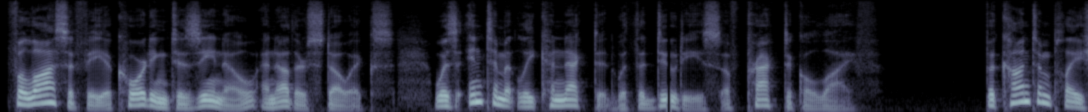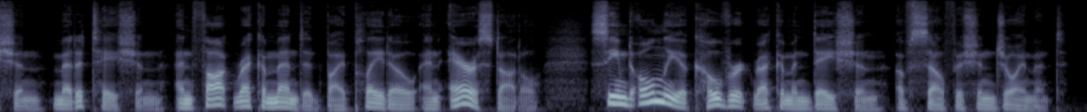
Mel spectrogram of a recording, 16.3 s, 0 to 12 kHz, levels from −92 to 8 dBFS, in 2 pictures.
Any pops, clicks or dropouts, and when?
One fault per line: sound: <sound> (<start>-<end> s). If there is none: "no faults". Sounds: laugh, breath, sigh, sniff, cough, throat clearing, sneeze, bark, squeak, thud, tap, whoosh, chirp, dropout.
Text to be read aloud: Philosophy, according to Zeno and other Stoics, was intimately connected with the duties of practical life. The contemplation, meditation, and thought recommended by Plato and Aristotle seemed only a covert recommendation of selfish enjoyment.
sound: dropout (5.0-5.0 s)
